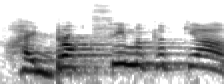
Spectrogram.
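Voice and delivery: ordinary talk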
